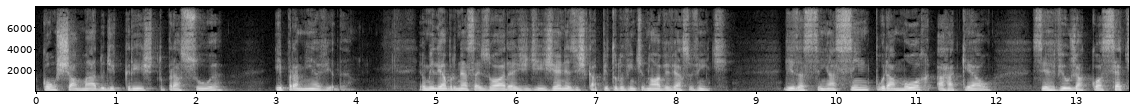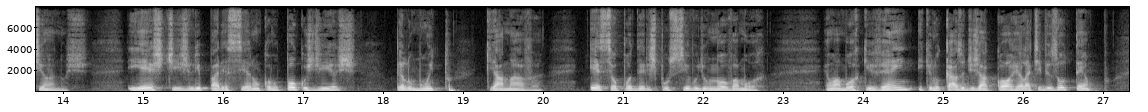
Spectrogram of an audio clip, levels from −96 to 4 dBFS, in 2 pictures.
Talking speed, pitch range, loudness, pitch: 155 wpm, 130-150 Hz, -18 LUFS, 140 Hz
